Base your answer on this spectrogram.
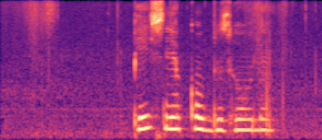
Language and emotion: Russian, neutral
